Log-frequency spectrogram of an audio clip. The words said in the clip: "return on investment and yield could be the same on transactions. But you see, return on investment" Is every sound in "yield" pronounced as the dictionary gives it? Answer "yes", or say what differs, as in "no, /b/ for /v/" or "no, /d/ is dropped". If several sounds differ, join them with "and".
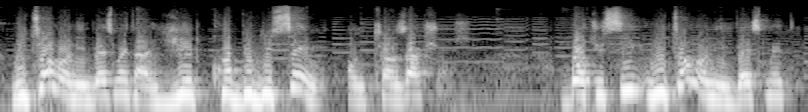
no, /l/ is dropped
